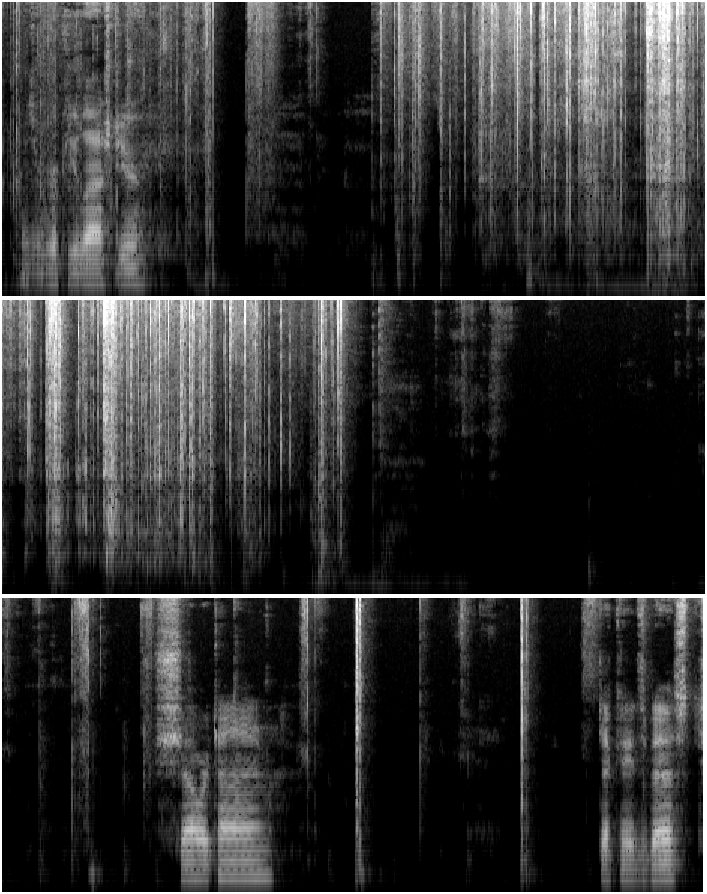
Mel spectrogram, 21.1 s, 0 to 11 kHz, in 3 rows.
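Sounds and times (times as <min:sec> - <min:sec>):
plastic foil wrapper tearing: 0:00.0 - 0:02.2, 0:03.8 - 0:10.5.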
